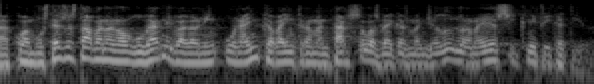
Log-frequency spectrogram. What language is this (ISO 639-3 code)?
cat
